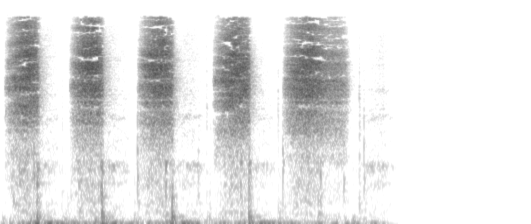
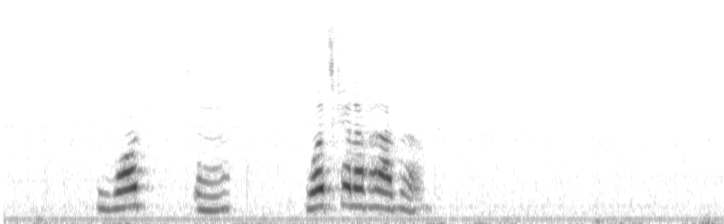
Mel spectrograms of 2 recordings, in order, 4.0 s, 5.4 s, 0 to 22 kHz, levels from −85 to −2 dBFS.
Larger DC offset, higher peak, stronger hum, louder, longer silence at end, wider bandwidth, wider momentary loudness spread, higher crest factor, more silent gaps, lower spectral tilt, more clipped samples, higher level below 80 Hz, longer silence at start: neither; first, -8 dBFS vs -18 dBFS; neither; first, -23 LUFS vs -34 LUFS; first, 1.4 s vs 0.1 s; about the same, 16.5 kHz vs 15.5 kHz; second, 8 LU vs 21 LU; about the same, 20 dB vs 20 dB; neither; second, 4.5 dB/octave vs -5.5 dB/octave; neither; first, -62 dBFS vs -70 dBFS; second, 0.05 s vs 0.75 s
